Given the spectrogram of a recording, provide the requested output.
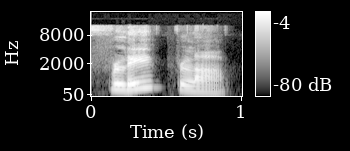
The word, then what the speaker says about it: flip-flop: 윗니로 아랫입술을 살짝 물듯이 f 하면서 flip-flop, flip-flop입니다.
